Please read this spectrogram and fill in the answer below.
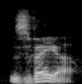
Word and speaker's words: Svea: found says the correct pronunciation the most common pronunciation is something close to zve zve however people who who have the name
